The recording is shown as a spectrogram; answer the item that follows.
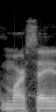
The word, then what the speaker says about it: Marseille: Marsi how do you say Marseille? It's in France, no? Yeah, exactly. It's Marseille in France.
